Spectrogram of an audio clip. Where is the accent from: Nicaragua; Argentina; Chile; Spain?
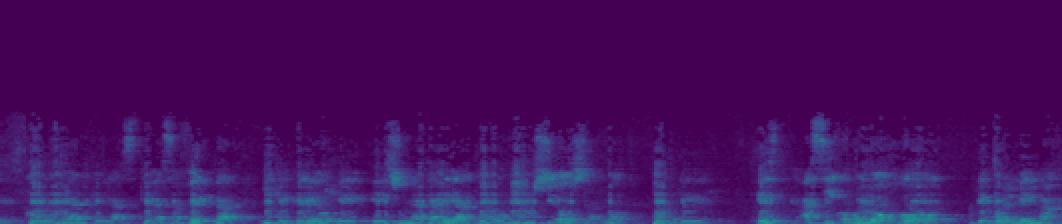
Argentina; Misiones; Vengo de Misiones y ver a los guaraníes vendiendo muñequitos hechos pedazos, habitantes de esa tierra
